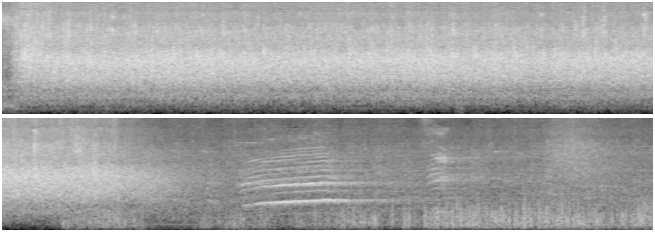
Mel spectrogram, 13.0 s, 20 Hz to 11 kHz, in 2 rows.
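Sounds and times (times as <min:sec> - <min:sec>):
large crowd applauding: 0:00.0 - 0:08.5.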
